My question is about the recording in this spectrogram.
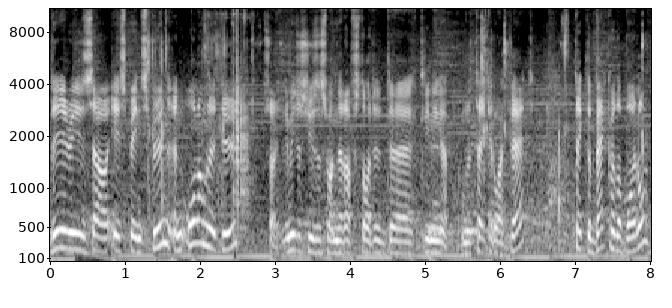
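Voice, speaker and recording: Over background music, a South African man in his forties sits at the wooden counter of an indoor tackle shop and demonstrates fishing gear. His high-pitched voice moves briskly with lively intonation, and he keeps things practical and explanatory, calling his viewers "guys."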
